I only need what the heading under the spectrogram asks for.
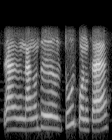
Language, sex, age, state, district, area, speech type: Tamil, female, 45-60, Tamil Nadu, Madurai, urban, conversation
